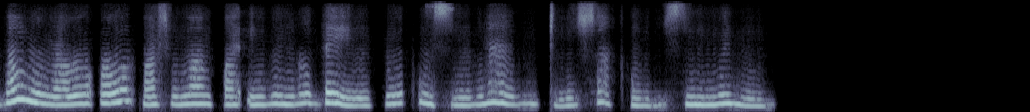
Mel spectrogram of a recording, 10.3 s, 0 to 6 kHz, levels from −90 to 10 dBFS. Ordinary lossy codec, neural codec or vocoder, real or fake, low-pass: AAC, 32 kbps; codec, 16 kHz, 0.5 kbps, FreqCodec, smaller model; fake; 5.4 kHz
